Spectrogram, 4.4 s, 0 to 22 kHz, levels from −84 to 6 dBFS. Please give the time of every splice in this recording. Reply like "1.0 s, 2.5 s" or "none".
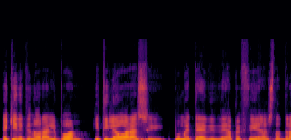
1.3 s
